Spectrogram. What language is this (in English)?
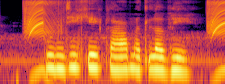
Chhattisgarhi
